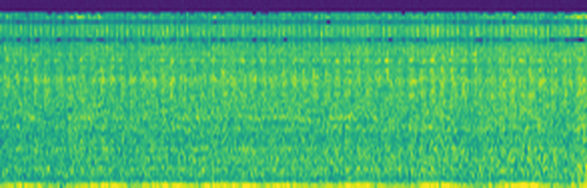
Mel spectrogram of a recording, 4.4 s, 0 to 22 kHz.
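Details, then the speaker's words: 2009 Mini Cooper 1.6 L four-cylinder with random misfires on all cylinders, smoke and black soot: idle lopes and sputters unevenly close to stalling; internal vacuum leak found. "i don't know if you guys can hear but the engine is running really rough you guys hear that sounds like it's getting ready to stall it's just sputtering really bad"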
